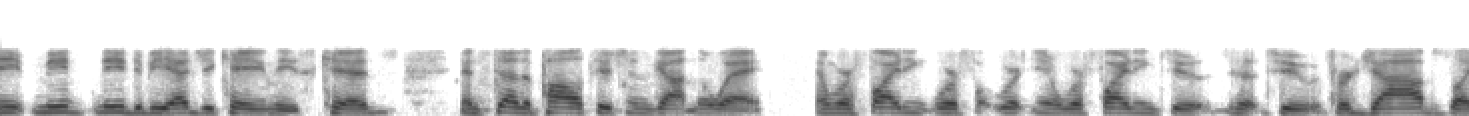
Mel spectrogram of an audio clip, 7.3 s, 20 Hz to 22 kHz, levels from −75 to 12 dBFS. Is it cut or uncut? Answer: uncut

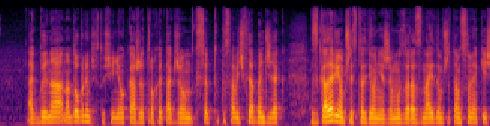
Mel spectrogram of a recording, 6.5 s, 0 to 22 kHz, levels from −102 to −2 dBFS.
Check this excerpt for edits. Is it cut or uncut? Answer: cut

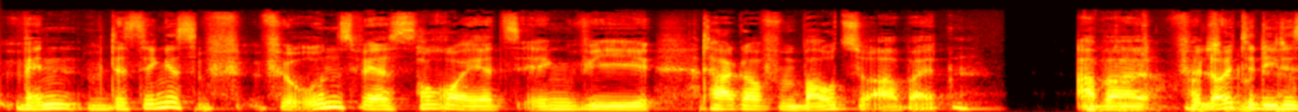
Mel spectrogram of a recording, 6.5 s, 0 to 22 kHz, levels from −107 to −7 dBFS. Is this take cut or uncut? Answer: cut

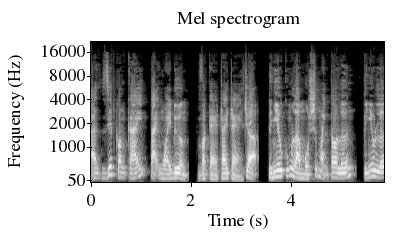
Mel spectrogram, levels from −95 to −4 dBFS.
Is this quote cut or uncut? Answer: cut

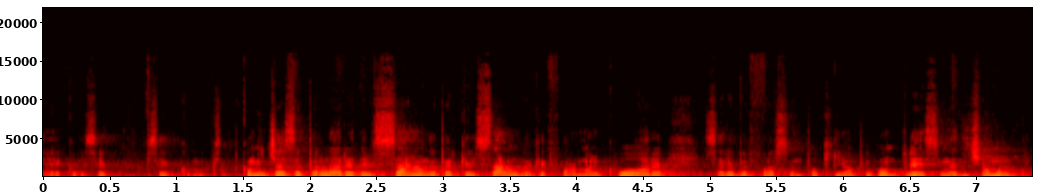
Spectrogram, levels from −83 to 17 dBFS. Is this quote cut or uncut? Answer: uncut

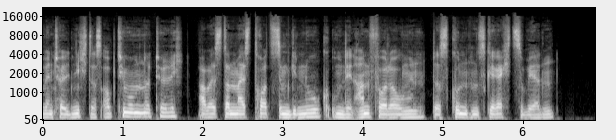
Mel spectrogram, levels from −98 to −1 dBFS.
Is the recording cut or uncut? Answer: cut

